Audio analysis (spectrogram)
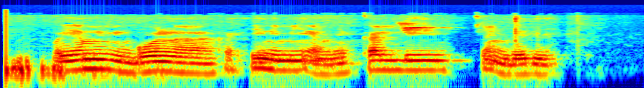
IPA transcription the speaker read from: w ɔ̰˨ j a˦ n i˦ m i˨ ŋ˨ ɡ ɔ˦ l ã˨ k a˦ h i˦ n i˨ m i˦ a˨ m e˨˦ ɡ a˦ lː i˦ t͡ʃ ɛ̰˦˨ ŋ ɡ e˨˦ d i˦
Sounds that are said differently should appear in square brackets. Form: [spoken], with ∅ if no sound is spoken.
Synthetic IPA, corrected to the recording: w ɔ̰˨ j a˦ [m] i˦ m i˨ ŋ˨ ɡ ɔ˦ l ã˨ k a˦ h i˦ n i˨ m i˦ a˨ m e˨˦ [k] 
